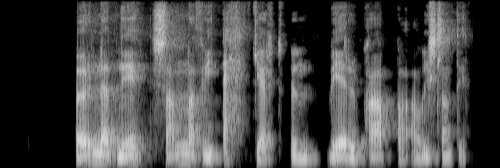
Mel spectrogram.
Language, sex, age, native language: Icelandic, male, 30-39, Icelandic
